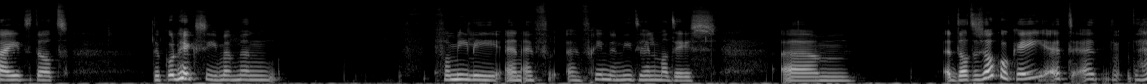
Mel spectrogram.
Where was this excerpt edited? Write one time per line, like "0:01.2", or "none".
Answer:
0:04.3
0:05.2
0:06.7

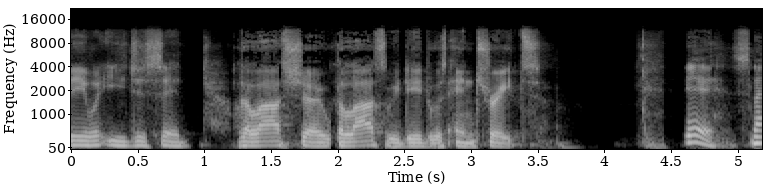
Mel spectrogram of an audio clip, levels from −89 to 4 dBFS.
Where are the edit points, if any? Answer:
0:01.3
0:01.9
0:02.4
0:02.8

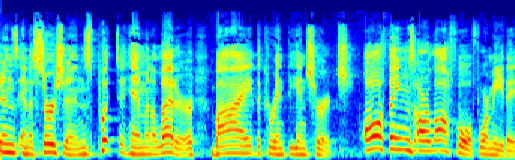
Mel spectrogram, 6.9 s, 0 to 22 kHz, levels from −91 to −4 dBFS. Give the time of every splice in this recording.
0:04.8

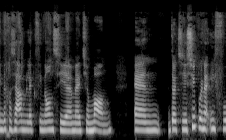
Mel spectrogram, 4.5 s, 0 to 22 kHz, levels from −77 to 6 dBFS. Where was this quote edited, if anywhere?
none

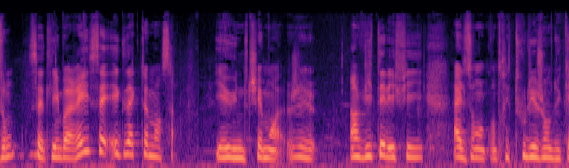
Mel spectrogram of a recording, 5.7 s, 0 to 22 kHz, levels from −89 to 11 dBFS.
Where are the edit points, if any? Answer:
0:02.5

